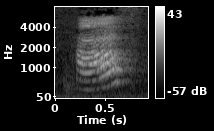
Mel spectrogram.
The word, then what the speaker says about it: half: The letter L is silent, right?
